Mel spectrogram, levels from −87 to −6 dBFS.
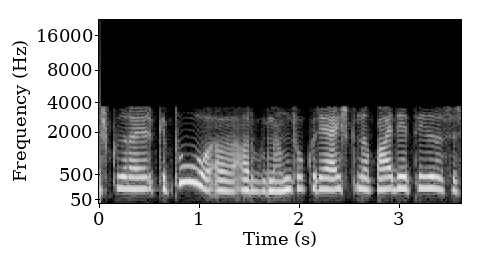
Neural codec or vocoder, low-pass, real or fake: autoencoder, 44.1 kHz, a latent of 192 numbers a frame, MeloTTS; 3.6 kHz; fake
